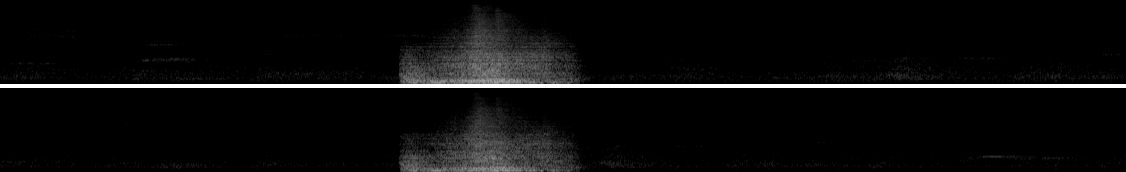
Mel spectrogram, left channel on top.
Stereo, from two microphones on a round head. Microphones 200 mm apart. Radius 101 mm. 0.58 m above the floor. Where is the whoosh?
35° left (ahead or behind), 2 m.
